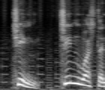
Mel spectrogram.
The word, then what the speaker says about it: Qin: It is written as Qin but pronounced as Qin.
